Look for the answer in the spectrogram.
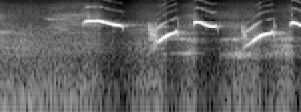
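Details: Male common iora (cipoh), a tame, lively small yellow bird: loud clear whistled notes, alternating falling slurs near the top and rising swoops below, about five in two seconds.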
